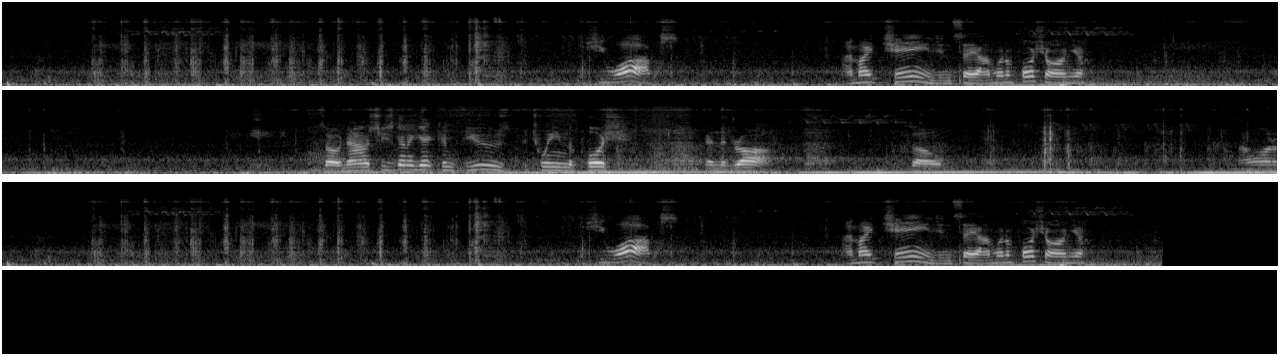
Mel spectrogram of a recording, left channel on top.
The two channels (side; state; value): right; drops out; at 11.6 s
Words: If she walks, I might change and say, I'm going to push on you. So now she's going to get confused between the push and the draw. So I want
